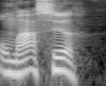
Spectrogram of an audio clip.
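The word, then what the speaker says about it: Omar Sy: Wie heißt der? Omar Sur heißt er. – So, so wird er ausgesprochen?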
